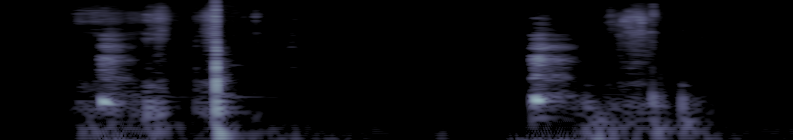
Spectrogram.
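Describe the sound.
A knife slices a washed lemon into thin rounds two to three millimetres thick while homemade cola is being prepared. A few soft, crisp cuts come in two quiet clusters, with no talking.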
